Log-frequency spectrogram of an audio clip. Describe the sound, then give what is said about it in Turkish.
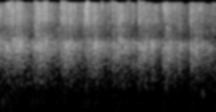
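Dense, steady applause from an audience at a Quran lecture, clapping for a young woman, with many overlapping claps held at a fairly low, even level throughout. “Alkış hak ediyor. Gönlümüzle alkışlıyoruz kızımızı. Tebrik ediyoruz.”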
